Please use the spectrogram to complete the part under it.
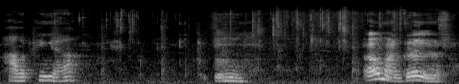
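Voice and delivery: talking while chewing; chewing spicy pepper; mouth full. Real, not acted. Seen 1: Jalapeno bitten at -2; mouth visibly working food while speaking.

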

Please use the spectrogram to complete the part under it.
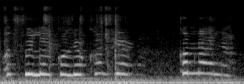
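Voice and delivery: high, sing-song calling to a pet; high coaxing call. Real, not acted. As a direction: coax the pet over in a high voice.

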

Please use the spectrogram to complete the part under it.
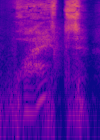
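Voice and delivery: loud, breathy game bark; imitating a voice line. Friend imitating a weird game voice line, loud. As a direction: mimic the strange sound. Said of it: "like, a voice line".

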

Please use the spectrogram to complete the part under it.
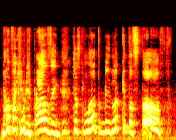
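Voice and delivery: high, slow, pleading "just let me look"; exasperated refusal. Retold or imitated. Fabi begging a pushy clerk to leave him alone, exasperated. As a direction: beg to be left alone. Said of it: "Fabi's like".

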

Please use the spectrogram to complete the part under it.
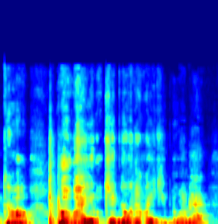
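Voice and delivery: high-pitched protest; exasperated. Acted. Scolded friend complaining to the real friend, exasperated.

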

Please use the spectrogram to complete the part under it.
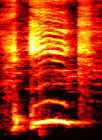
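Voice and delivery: shrill princess eek; high eek scream. A narrator's reading. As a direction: squeal it high and loud. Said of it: "screamed the princess".

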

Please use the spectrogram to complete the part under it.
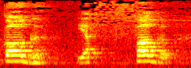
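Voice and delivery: कॉग and फग read with a g ending; mock the mistaken g sound in कॉग and फग; teacher demos the wrong g ending. Shown as a demonstration. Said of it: "ऐसा नहीं पढ़ेंगे".

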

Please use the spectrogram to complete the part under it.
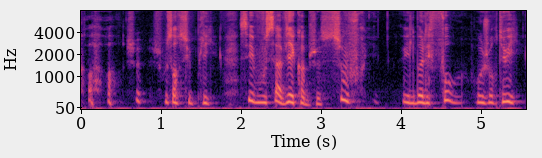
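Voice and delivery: high, sobbing woman's begging; tearful stammering plea. A narrator's reading. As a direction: stammer and implore, high-pitched, as if crying. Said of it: "Elle pleurait et bégayait". (supplication aiguë, pleurante et bégayante)

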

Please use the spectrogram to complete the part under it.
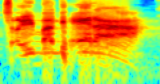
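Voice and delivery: triumphant shout. Acted. Villain proclaims her despair.

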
